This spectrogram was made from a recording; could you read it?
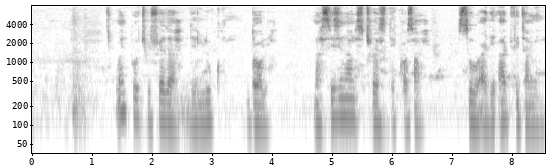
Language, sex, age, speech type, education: Nigerian Pidgin, male, 30-45, spontaneous, tertiary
